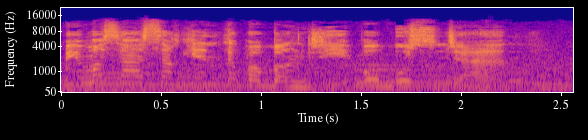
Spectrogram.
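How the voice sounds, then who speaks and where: A woman's voice: sits high, very animated, normal speed, pushed and bright, heavily acted. A woman playing an older sister anxiously questioning her younger sibling over the phone in a radio drama. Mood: worried. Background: background music.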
